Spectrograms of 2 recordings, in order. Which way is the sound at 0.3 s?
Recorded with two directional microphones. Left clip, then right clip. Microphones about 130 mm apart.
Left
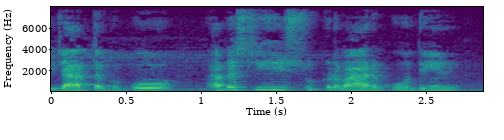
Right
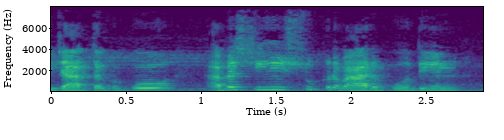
25° left (ahead or behind).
